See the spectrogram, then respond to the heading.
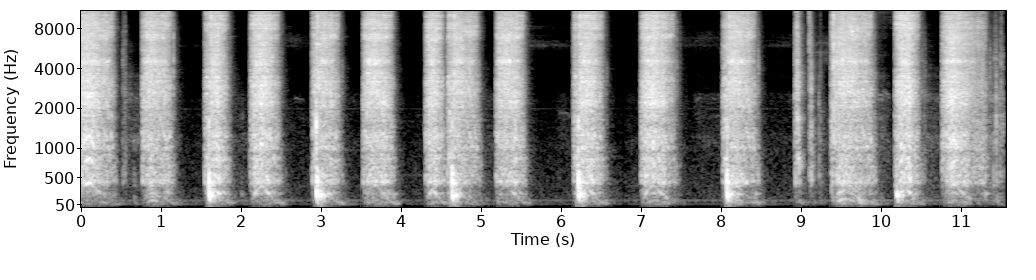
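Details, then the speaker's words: Nitro RC truck being started with its roto-start; repeated short starter whirring bursts about once a second, engine never catches. Owner suspects a badly slipping one-way bearing gives too few rotations, not confirmed. "I just don't think I'm getting enough rotations out because that oneway bearing spinning so damn bad."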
